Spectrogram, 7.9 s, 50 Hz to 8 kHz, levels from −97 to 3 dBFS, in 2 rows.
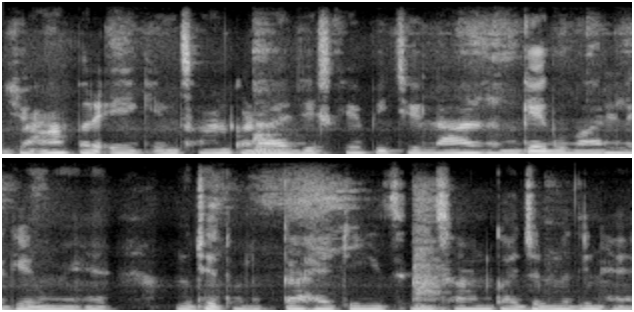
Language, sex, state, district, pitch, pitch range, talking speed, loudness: Hindi, female, Haryana, Rohtak, 130 Hz, 125-135 Hz, 175 wpm, -21 LUFS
